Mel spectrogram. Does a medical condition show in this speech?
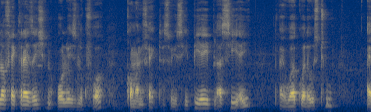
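No.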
